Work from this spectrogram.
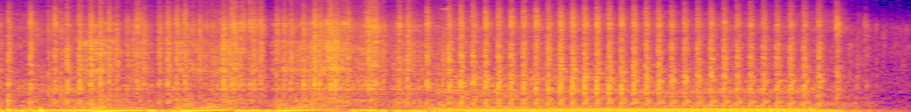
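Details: Mitsubishi Lancer Evo IV: sharp, rapid knocking about three per second over a rough, lumpy idle, coming from the engine. Cause not yet known.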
